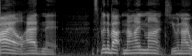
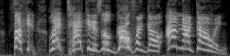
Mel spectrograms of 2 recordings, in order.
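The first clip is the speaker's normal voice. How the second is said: furious high shouting, much louder; retold tantrum; 12 semitones higher, 12 dB louder than usual. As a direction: scream it out in a childish rage. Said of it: "I had a temper tantrum".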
